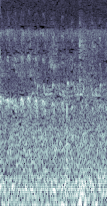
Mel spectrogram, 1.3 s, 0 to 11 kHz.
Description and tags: mourning dove wings
The sounds made by the wings of a Mourning Dove as it flies. Recorded with a Zoom H2.
backyard, bird, dove, field-recording, flying, wings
